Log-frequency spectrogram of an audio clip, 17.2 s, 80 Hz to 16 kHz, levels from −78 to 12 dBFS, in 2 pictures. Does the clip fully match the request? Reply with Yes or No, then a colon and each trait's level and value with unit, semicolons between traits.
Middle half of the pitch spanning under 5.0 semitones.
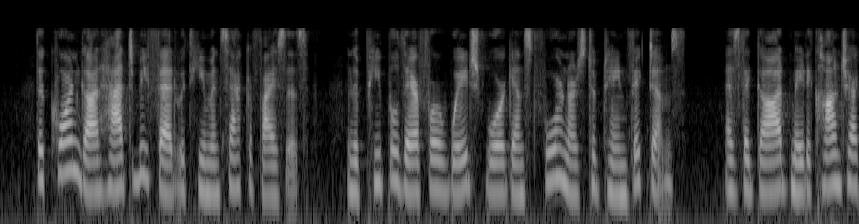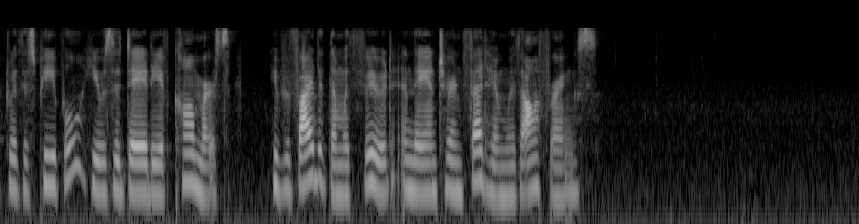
Yes: average, 2.9 semitones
